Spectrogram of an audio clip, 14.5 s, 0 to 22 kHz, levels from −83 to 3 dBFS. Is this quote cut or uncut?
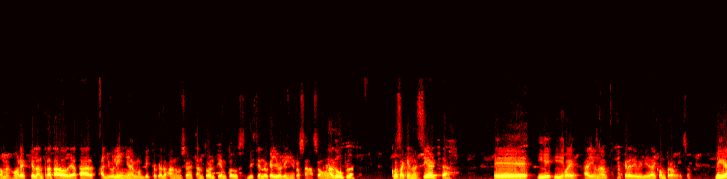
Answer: cut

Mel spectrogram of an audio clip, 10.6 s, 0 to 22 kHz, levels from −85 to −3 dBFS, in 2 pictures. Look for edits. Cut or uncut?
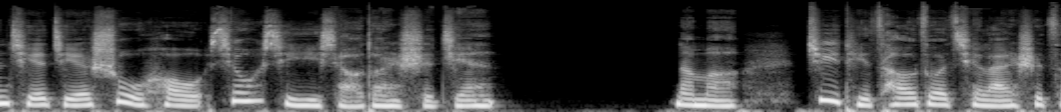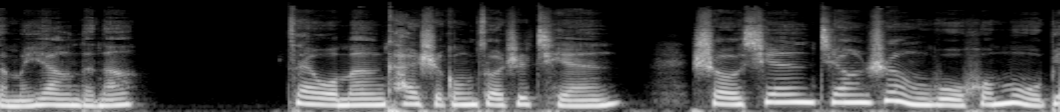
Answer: cut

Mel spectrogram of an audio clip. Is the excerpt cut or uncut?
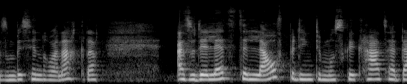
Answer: cut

